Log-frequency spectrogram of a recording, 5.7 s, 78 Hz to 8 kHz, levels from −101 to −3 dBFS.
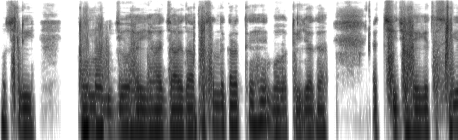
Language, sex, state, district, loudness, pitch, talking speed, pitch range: Hindi, male, Uttar Pradesh, Jyotiba Phule Nagar, -17 LUFS, 110 Hz, 190 wpm, 105-120 Hz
